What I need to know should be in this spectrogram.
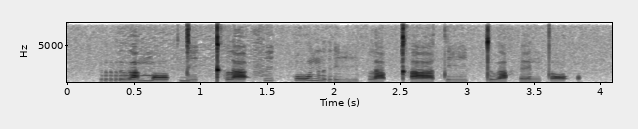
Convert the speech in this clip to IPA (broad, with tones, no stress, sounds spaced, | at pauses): r ɯ˦˥ a̯ m ɔː˦˥ k̚ d i˨˩ t̚ kʰ l a˦˥ ʔ f i˥˩ ʔ k o˥˩ n r iː˩˦ p l a˨˩ p̚ kʰ aː˨˩ t iː˦˥ p̚ t ɯ˨˩ a̯ h e˦˥ n t ɔ˨˩ ʔ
